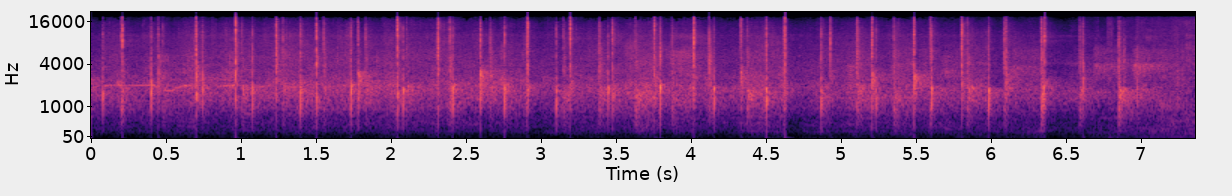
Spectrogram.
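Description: An audience at a morning worship service applauds steadily for about seven seconds, many hands clapping in a dense, crackling patter with no voices breaking through.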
